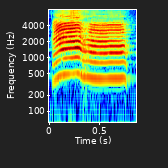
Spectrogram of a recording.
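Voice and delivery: loud high gloating aha; victorious shout; triumphant aha. Real, not acted. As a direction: crow it out in triumph. Skill lands in combat.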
